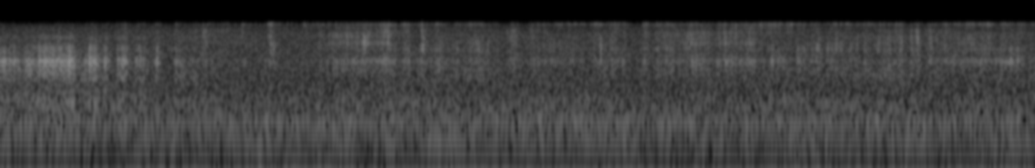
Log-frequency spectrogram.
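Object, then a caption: Porcelain mortar and pestle. A small, empty white porcelain mortar is held in the hand while a porcelain pestle grinds and taps against the inside of the bowl. A brighter, louder scrape stands out in the first second, then a steady, gritty grinding patter continues with faint light taps throughout.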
